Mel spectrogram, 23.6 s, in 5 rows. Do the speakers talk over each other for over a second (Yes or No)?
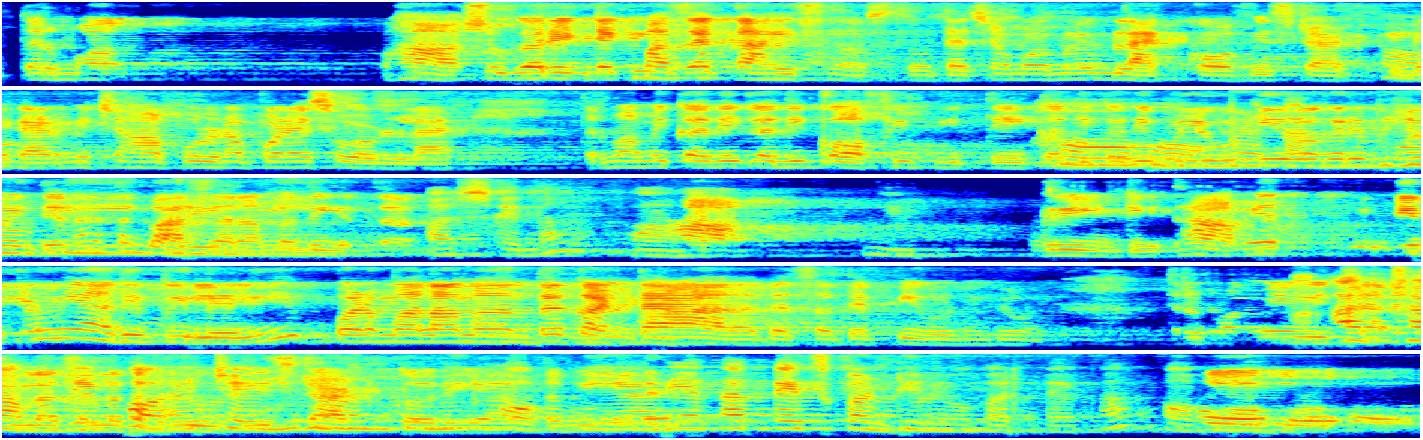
Yes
